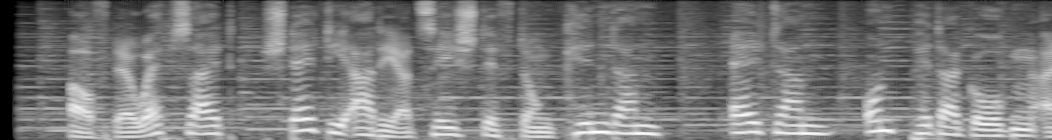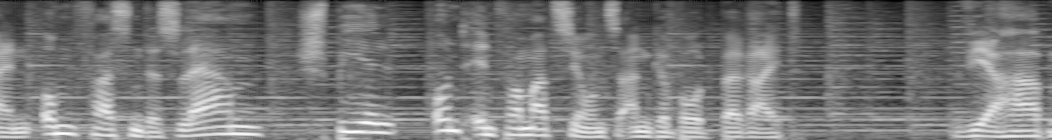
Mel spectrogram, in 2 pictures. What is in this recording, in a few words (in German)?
Imagefilm; ADAC Stiftung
